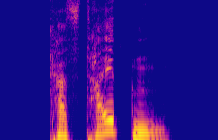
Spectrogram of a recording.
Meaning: inflection of kasteien: 1. first/third-person plural preterite 2. first/third-person plural subjunctive II
- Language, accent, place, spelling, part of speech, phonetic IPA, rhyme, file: German, Germany, Berlin, kasteiten, verb, [kasˈtaɪ̯tn̩], -aɪ̯tn̩, De-kasteiten.ogg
